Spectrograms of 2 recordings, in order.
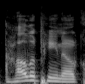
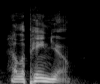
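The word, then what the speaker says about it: jalapeño: Jalapeno is the proper way to say it, but I say it my own way.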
